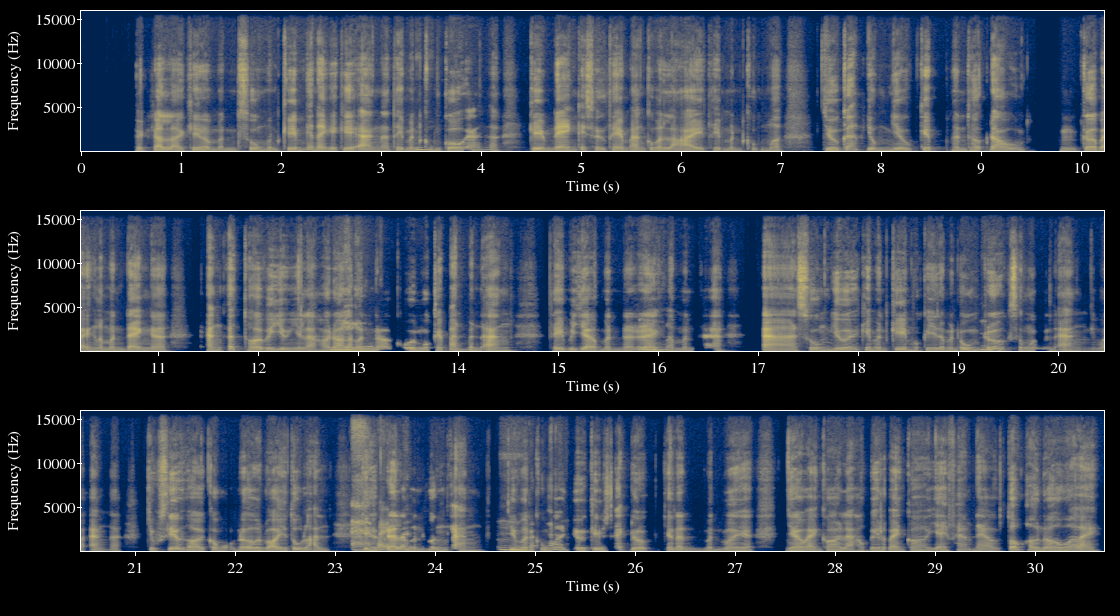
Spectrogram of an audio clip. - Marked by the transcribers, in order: tapping
- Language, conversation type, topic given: Vietnamese, advice, Bạn thường ăn theo cảm xúc như thế nào khi buồn hoặc căng thẳng?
